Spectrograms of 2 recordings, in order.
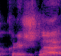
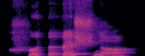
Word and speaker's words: Krishna: gopala jaya govinda so krishna is generally pronounced with a rolled r and there's actually no i in there so we don't say krishna we say it's more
